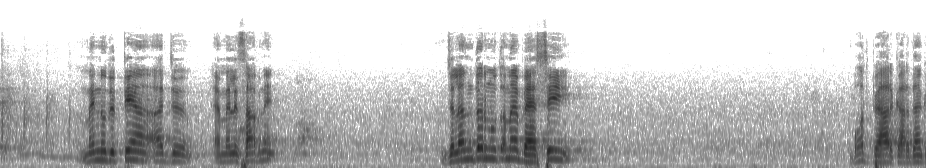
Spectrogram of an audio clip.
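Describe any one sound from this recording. A man speaks forcefully into a microphone, heard through loudspeakers, in short bursts with pauses.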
